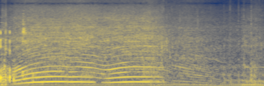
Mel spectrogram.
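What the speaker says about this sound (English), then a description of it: "I think maybe I will go ahead and equip the chainsaw" A chainsaw in the video game Satisfactory whines and revs close up with a steady droning motor pitch that dips and rises again, and no one talks over it.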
